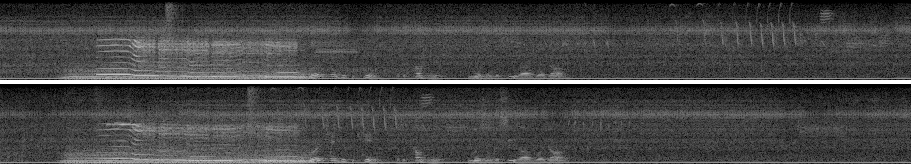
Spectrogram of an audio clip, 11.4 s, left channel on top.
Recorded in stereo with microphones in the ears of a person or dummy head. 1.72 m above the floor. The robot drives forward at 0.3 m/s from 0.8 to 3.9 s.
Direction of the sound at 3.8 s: 85° right.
